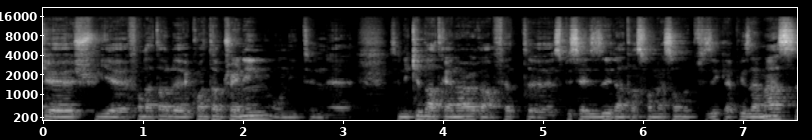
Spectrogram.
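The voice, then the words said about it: Québécois French accent. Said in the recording (French): “je suis, euh, du Québec ... comme vous l'avez remarqué avec euh, mon accent.”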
